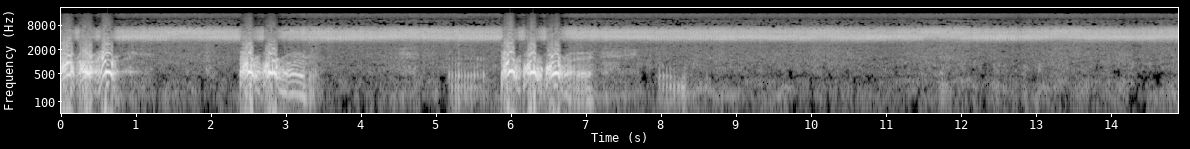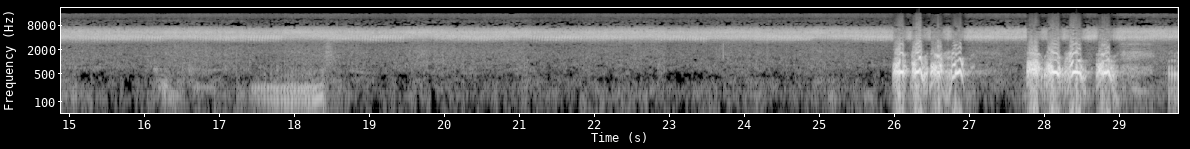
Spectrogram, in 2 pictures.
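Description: A dog barking angrily in short volleys of two to four barks: a few near the start, then a long gap in the middle, then more barking near the end. A steady high-pitched hiss runs underneath.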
